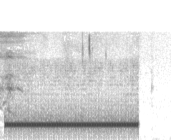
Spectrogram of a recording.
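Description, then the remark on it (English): A single steady telephone ringing tone plays loud and clear for about two seconds as an outgoing call is placed, then cuts off abruptly into near silence. No voices are present. “Okay, here we are calling. Let's see if it works.”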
